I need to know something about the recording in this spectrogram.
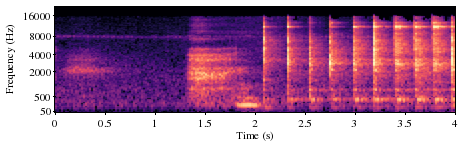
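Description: Small hammer tapping a brass punch against a Singer 66's needle bar: a quick, even run of light metallic taps, about six a second, starting about halfway through. The taps are driving the stiff needle bar down so it can be pulled out of its clamp.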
